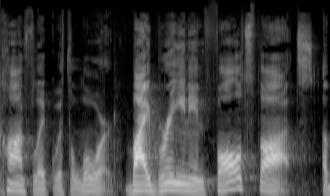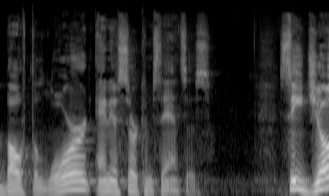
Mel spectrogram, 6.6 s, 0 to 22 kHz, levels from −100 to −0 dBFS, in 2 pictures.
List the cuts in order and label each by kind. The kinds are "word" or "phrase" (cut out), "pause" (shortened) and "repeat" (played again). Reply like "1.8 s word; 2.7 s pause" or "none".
1.2 s pause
